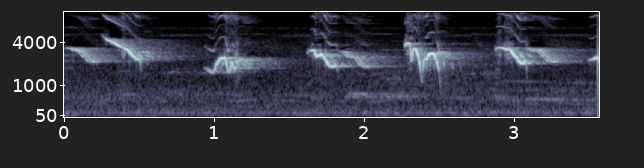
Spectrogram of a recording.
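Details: Red-cowled cardinal song played for chicks: clear whistled phrases, each starting high and sliding down, then a short buzzy trill, repeated roughly every 0.6 seconds with brief silent gaps.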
